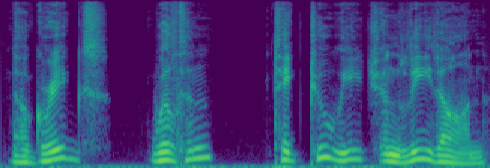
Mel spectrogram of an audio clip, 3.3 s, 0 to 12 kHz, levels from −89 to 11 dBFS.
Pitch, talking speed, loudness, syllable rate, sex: 155 Hz, 145 wpm, -17 LUFS, 4.0 syllables/s, male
